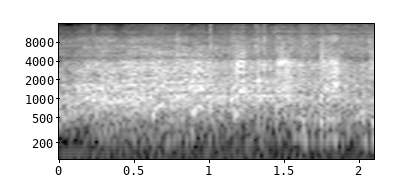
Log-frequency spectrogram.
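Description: Several people laughing together, in short broken bursts of laughter that overlap.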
